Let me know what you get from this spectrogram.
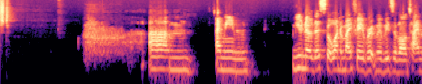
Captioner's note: sighs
